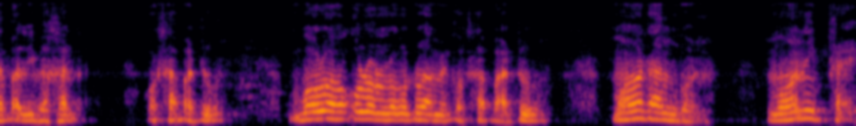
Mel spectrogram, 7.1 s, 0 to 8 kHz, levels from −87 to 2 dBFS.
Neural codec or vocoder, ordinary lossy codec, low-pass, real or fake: vocoder, 44.1 kHz, 128 mel bands, Pupu-Vocoder; MP3, 64 kbps; 7.2 kHz; fake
